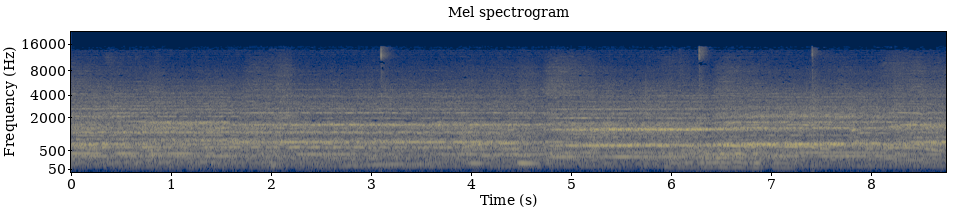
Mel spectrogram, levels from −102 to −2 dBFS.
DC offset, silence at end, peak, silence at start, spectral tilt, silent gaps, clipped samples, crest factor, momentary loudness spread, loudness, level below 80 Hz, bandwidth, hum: under 0.1%; 0 s; -20 dBFS; 0 s; -2.5 dB/octave; none; under 0.1%; 16 dB; 5 LU; -36 LUFS; -84 dBFS; 15.5 kHz; none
